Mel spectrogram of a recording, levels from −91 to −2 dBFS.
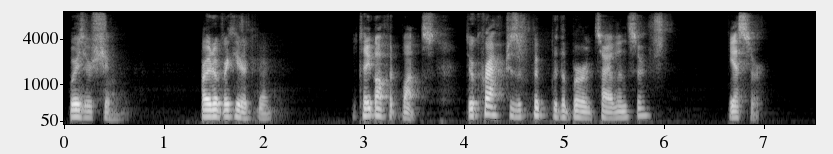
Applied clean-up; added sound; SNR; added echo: neural mask model DeepFilterNet 3.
